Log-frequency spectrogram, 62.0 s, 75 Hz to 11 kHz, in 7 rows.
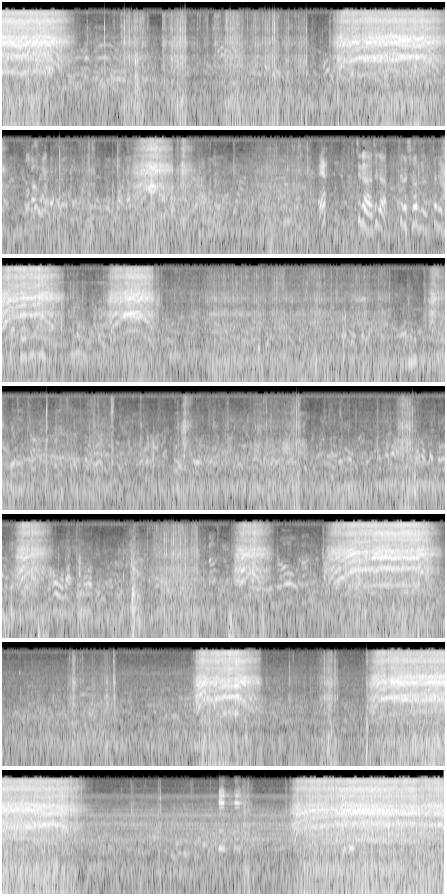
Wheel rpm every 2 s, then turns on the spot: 100, 10, 20, 90, 50, 10, 20, 10, 20, 40, 40, 20, 20, 10, 0, 0, 10, 10, 10, 10, 20, 110, 10, 10, 50, 40, 160, 20, 0, 90, 150.
2-6 12-16 20-26 36-38 44-46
